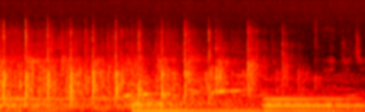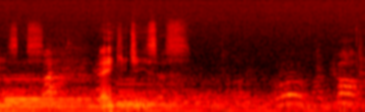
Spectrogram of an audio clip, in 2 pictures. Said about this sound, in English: Clap your hands one more time to the Lord as you're seated.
